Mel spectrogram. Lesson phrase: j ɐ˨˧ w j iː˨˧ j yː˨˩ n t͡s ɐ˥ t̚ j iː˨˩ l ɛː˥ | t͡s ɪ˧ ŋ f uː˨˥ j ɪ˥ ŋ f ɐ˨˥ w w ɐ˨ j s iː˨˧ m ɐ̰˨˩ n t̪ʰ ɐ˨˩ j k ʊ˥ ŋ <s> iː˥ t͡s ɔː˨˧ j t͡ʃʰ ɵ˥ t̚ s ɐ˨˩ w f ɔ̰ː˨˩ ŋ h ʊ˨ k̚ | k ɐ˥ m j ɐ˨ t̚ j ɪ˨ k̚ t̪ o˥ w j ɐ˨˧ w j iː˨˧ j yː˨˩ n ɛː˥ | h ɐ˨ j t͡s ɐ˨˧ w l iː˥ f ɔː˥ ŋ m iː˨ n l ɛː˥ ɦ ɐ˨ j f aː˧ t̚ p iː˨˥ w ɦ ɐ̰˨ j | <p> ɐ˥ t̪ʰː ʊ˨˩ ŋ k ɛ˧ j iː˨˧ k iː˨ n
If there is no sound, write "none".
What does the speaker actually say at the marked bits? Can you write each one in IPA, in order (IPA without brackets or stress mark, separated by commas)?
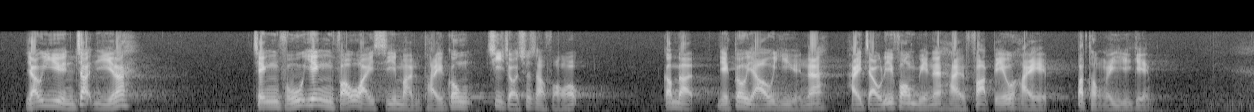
t͡s, p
